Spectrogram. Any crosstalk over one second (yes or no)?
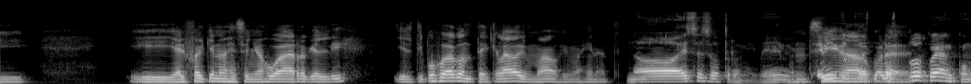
yes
